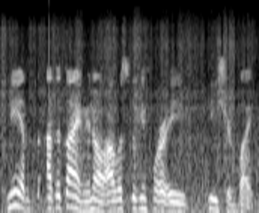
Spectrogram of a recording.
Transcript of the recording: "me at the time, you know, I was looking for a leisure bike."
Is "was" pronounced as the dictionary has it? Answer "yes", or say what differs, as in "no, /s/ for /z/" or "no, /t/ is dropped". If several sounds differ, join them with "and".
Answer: no, /s/ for /z/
